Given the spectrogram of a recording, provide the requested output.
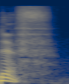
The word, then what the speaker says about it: œuf: Les œufs, c'est le pluriel d'un œuf. Donc eggs, attention, vous voyez la prononciation est très différente. Un œuf des œufs.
